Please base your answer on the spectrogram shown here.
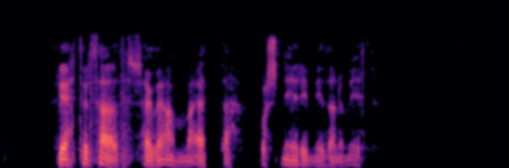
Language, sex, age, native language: Icelandic, male, 50-59, Icelandic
